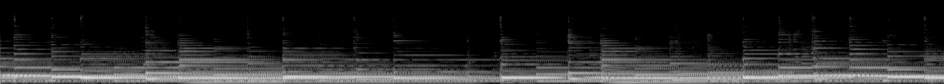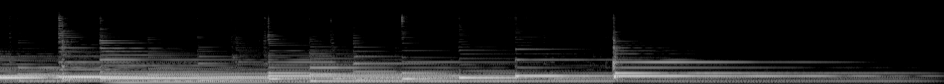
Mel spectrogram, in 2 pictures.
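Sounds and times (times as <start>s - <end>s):
harp: 0.0s - 18.8s.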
